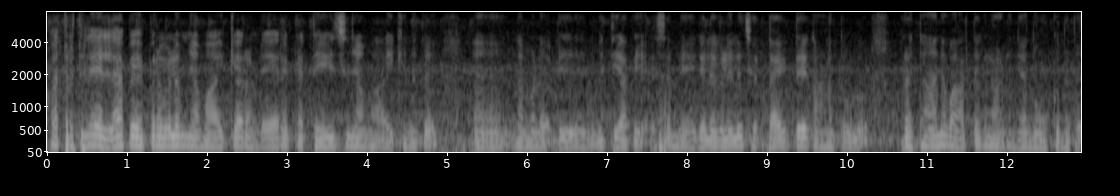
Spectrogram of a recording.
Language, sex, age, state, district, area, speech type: Malayalam, female, 30-45, Kerala, Idukki, rural, spontaneous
